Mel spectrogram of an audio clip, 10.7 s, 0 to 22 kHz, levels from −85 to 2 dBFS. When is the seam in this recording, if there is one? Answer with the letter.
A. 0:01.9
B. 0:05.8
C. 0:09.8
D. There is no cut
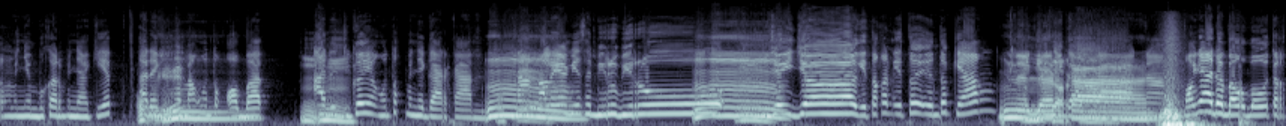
C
